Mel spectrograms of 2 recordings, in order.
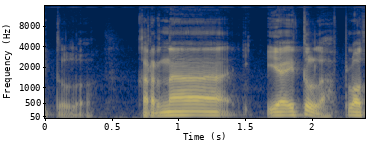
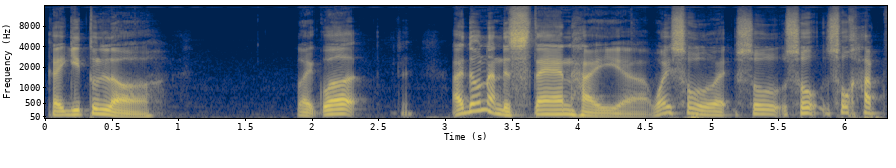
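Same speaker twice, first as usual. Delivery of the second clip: mock complaint about Jaksel slang in a Singlish accent; Singlish roast voice; 6 semitones higher than usual. Podcaster roasting Jaksel speakers in a Singlish accent. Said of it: "kayak gaya-gaya Uncle Roger".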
